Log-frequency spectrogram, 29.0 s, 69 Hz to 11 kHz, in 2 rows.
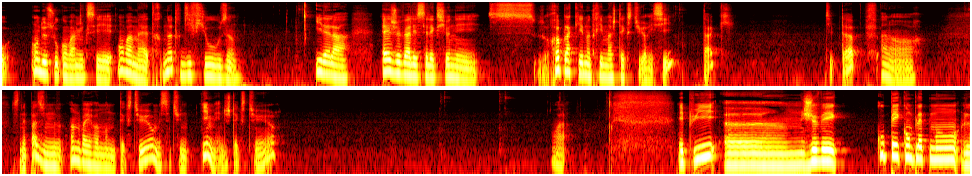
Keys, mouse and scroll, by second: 5.3 click, 8.6 click, 14.0 click, 20.6 click.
